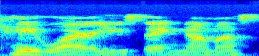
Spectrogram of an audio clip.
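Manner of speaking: plain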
